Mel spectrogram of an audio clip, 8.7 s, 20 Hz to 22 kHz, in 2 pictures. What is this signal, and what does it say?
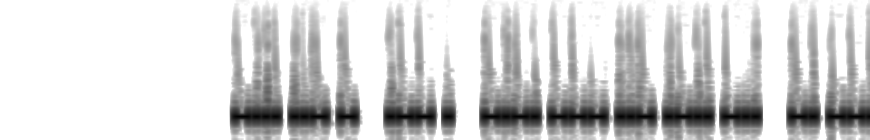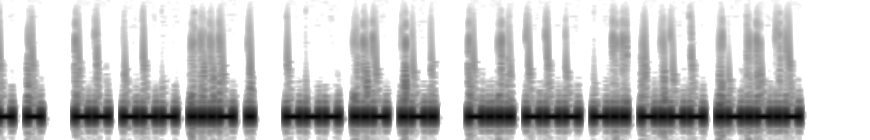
Morse code, heard as a keyed tone, about 52 wpm, 700 Hz. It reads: BUT WE COULD NOT MOVE OUR BODY.
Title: Sentences from Top 1000 Words - Review Part 2 - 50wpm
